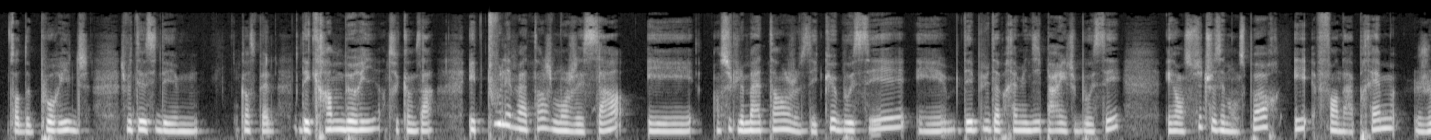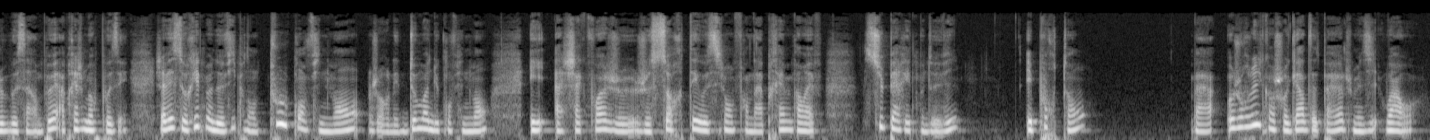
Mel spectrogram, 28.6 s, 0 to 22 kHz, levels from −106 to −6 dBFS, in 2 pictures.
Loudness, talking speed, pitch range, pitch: -24 LUFS, 205 wpm, 185-220 Hz, 200 Hz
